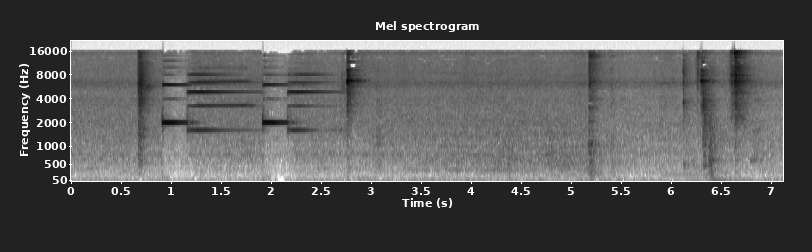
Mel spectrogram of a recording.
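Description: Two-note electronic chime, a higher note falling to a lower one, sounding twice about a second apart inside the cab of a KiHa 100 diesel railcar standing at a station. Several sharp clicks and knocks follow, a cluster of them near the end.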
